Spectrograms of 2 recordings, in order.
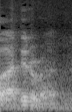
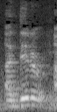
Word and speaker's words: Iditarod: No, Iditarod. – Iditarod.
